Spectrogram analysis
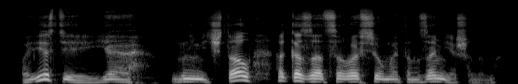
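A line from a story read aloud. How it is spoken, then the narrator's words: Embarrassed young man's mutter. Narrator (Russian): буркнул смущенно молодой человек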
